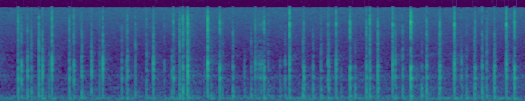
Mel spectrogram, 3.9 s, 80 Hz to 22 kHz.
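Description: A white, hand-sized plastic glue bottle with a blue nozzle, hollow and partly filled, is tapped and scratched with long red nails. Rapid, dry clicks and light scrapes come in quick succession, each ringing only briefly around 1 kHz over a faint low hum.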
